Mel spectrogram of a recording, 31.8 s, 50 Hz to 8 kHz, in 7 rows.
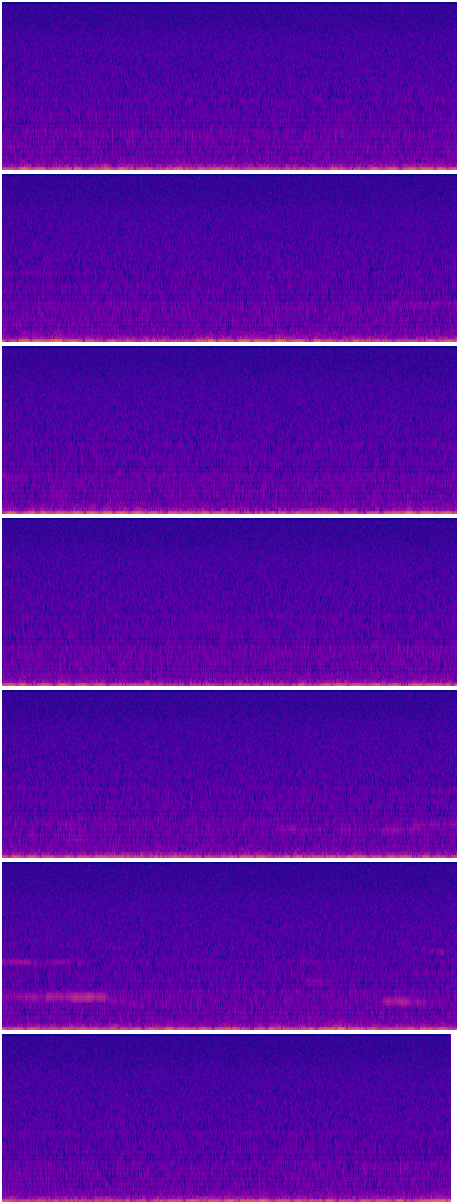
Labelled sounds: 22.7	23.1	humpback whale, 1.2 to 1.4 kHz

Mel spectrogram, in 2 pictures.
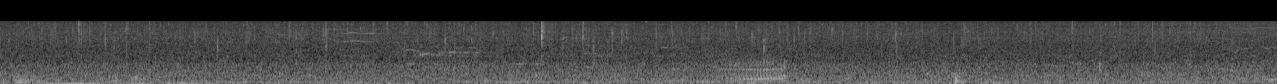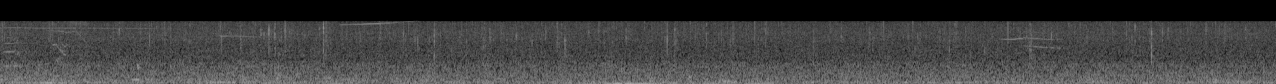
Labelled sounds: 3.4	4.5	killer whale, northern resident, G clan, 1.4 to 4.5 kHz
12.5	14.3	killer whale, northern resident, G clan, 5.3 to 5.7 kHz
15.0	15.4	killer whale, northern resident, G clan, 3.6 to 3.9 kHz
16.2	17.0	killer whale, northern resident, G clan, 6.4 to 7.8 kHz
22.8	23.4	killer whale, northern resident, G clan, 2.0 to 3.5 kHz

